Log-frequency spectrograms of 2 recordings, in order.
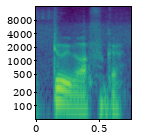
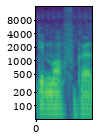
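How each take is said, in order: First: The word begins with a 'duim' sound. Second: The word begins with a plain 'dim' sound. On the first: The speaker calls it right. "they're Duimovka" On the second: The speaker calls it wrong. "I've been saying that wrong"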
